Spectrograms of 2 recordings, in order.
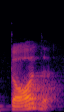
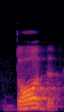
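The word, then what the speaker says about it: ضاد: D'ailleurs, je t'ai remis ici les trois lettres majeures que l'on a vues, les trois lettres à prononcer avec emphase. Ici, la lettre Dod que l'on a vue aujourd'hui.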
